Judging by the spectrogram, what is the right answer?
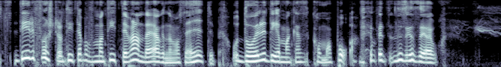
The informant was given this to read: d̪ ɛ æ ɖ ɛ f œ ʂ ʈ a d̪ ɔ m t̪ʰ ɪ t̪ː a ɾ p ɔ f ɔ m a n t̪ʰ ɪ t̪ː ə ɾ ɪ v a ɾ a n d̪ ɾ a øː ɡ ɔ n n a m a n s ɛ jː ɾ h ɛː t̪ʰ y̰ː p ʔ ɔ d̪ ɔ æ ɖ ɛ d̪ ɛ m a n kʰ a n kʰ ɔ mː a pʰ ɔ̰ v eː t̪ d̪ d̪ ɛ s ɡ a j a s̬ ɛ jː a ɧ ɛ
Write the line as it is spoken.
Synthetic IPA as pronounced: d̪ ɛ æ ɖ ɛ f œ ʂ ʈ a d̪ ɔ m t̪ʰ ɪ t̪ː a ɾ p ɔ f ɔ m a n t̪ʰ ɪ t̪ː a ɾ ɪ v a ɾ a n d̪ ɾ a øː ɡ ɔ n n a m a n s ɛ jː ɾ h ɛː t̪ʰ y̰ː p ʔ ɔ d̪ ɔ æ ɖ ɛ d̪ ɛ m a n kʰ a n kʰ ɔ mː a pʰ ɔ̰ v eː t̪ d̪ d̪ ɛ s k a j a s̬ ɛ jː a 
